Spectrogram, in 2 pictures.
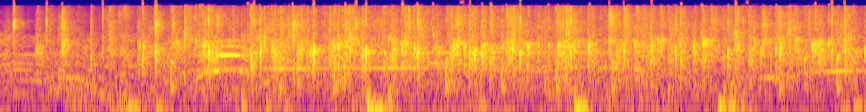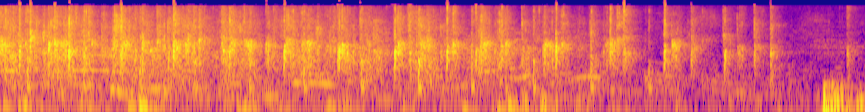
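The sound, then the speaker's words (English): An audience applauds steadily for the storytellers at a storytelling event, a dense wash of many hands clapping at a constant loud level for several seconds, with faint cheers and voices mixed in before it cuts off abruptly. “So, one more time, round of applause for our storytellers.”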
